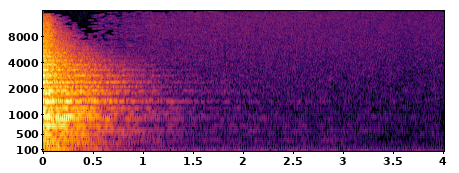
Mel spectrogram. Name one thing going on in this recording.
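A brass band ends on a loud chord that rings out and fades in a large hall.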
